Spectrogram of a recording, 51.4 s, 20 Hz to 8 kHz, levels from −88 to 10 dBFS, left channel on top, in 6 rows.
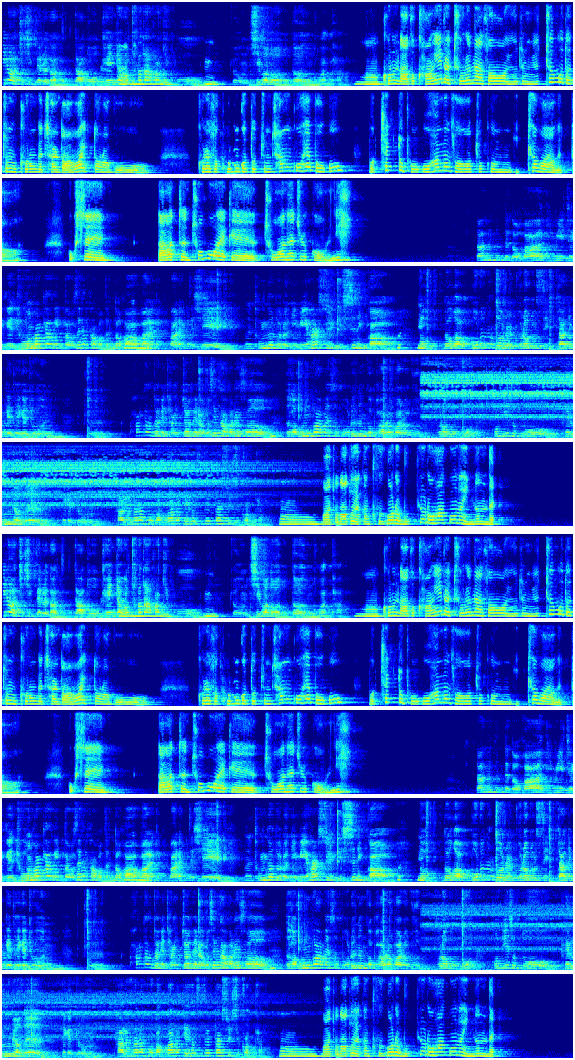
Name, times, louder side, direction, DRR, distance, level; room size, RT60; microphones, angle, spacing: voice 1, 0.0-3.1 3.4-5.2 11.7-12.0 18.7-18.8 24.2-35.3 35.5-35.9 36.2-46.8, right 2 dB, 45° right, 6.2 m, -36 dB
voice 2, 1.7-2.5 3.0-3.3 5.3-10.8 11.5-13.7 14.1-17.4 17.8-18.8 19.5-22.4 27.5-27.9 31.9-32.0 38.3-38.4 47.0-50.2, left 2 dB, 15° left, 0.9 m, -28 dB
sound 1, 28.7-41.7 42.2-44.3, right 6 dB, 70° right, 5.3 m, -52 dB
sound 2, 40.5-47.4, left 10 dB, 80° left, 2.6 m, -42 dB
22.0 x 21.5 x 7.4 m
head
